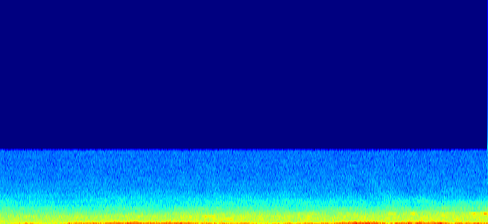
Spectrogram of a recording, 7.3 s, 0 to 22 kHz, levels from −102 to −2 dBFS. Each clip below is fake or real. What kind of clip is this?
fake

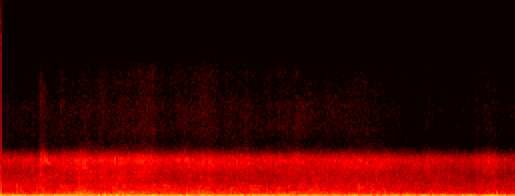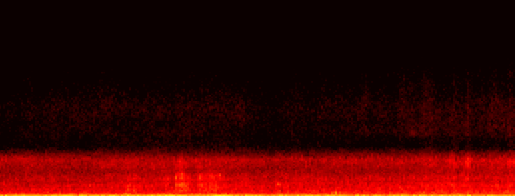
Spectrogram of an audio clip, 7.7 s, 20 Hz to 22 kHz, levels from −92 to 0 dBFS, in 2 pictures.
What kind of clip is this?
fake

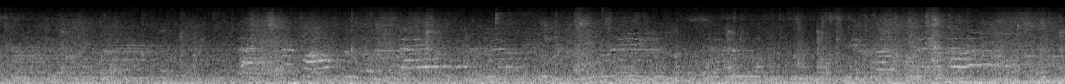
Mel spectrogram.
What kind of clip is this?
real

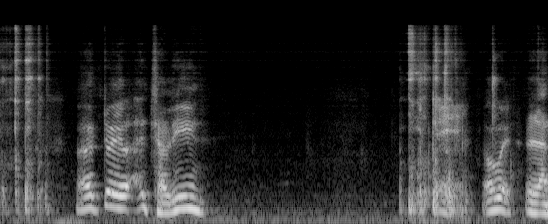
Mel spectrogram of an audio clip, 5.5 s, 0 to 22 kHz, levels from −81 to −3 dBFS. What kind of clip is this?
fake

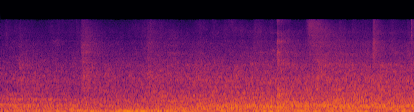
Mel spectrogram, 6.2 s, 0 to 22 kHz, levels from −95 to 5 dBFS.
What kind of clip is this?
fake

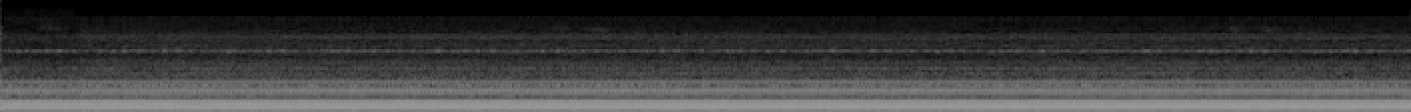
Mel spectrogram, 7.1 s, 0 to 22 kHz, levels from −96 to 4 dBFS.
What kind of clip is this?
fake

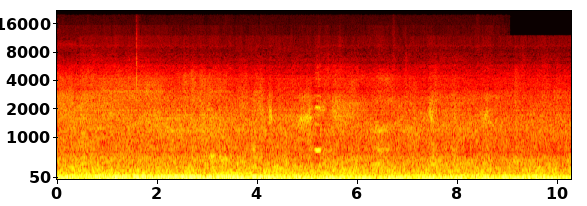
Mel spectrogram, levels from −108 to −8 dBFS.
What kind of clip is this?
fake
